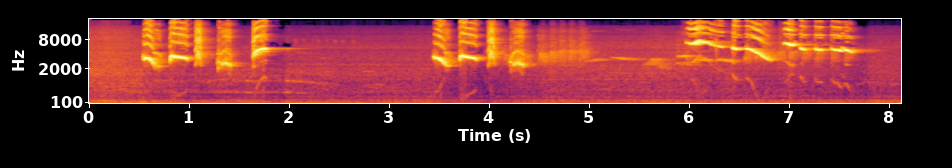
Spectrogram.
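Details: Orange-headed thrush (anis merah) in continuous training song for competition birds: three bursts of sharp, descending whistled notes separated by pauses, the last a longer run of slurred high whistles with faint low hum behind.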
